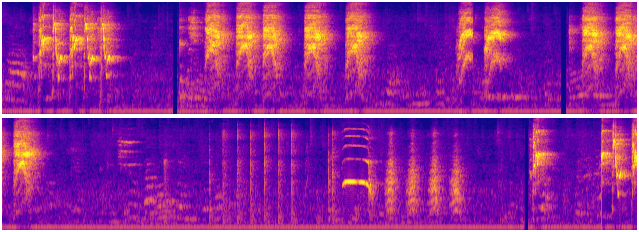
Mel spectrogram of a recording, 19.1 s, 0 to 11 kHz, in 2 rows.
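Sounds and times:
myna squawking: 6.8 - 7.7.

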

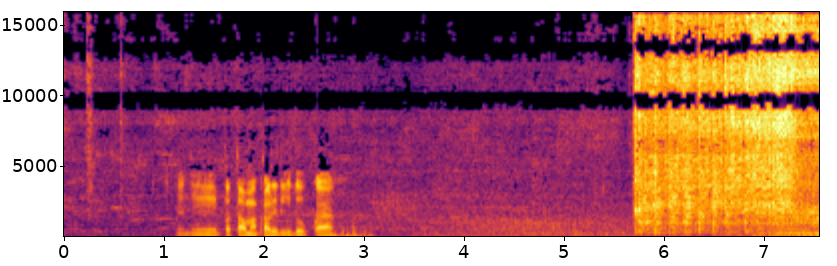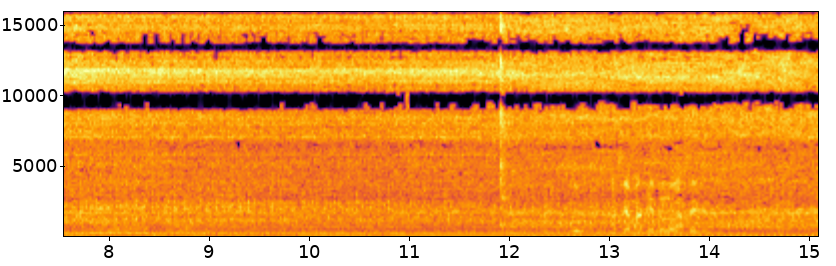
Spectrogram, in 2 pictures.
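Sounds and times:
starter motor cranking: 5.7 - 7.6
car engine idling: 5.7 - 15.0
loud exhaust: 5.7 - 15.0.

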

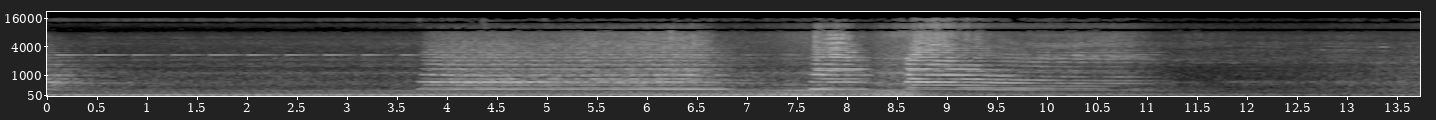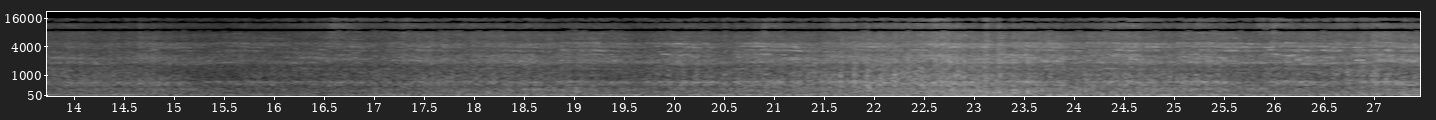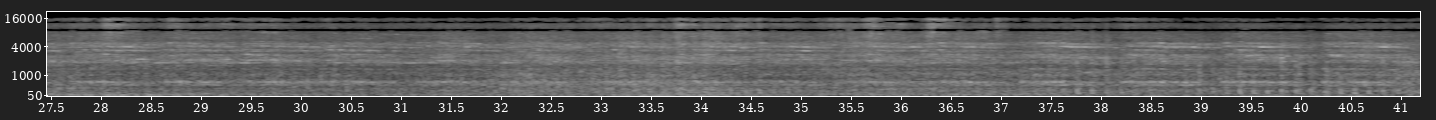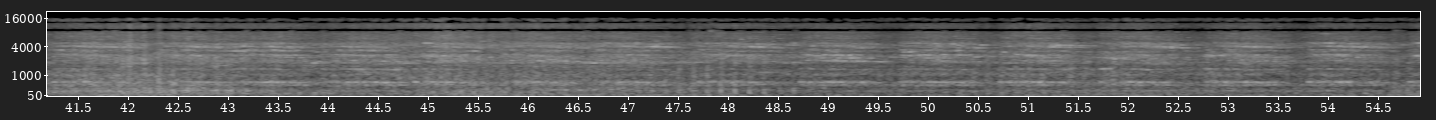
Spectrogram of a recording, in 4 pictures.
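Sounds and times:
freight train wheels rumbling: 0.0 - 54.9
wheels clickety-clack: 13.4 - 54.9.

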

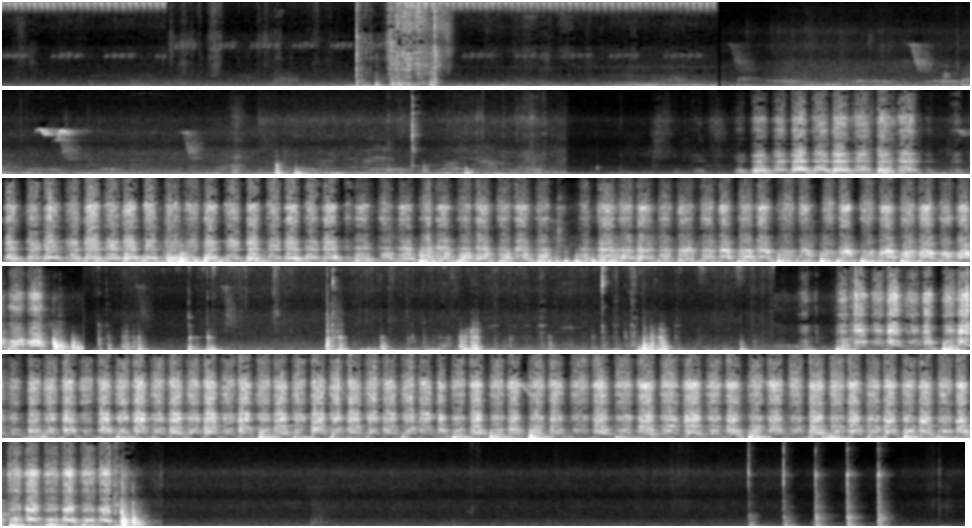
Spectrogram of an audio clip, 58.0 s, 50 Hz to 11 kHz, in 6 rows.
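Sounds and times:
hacksaw cutting wood: 17.1 - 29.7, 37.0 - 49.7.

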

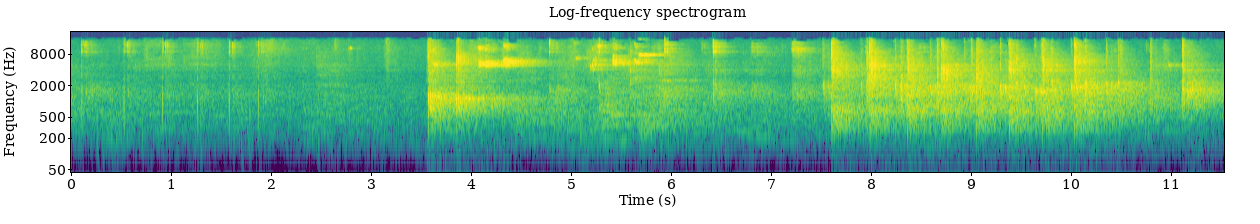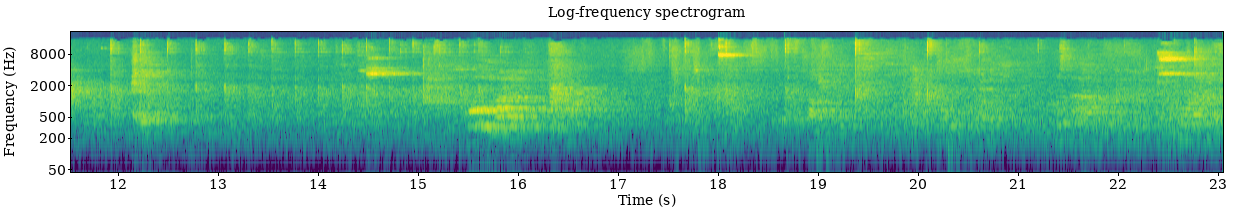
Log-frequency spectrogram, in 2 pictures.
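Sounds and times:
table tennis ball clicking: 11.9 - 15.5.

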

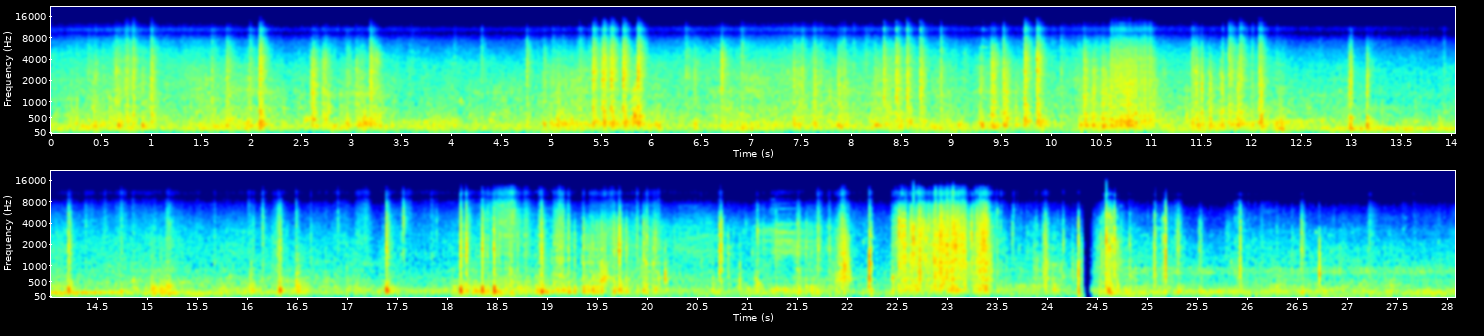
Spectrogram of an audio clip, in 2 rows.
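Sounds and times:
low steady rumble: 10.1 - 18.4
clicks knocks and rattles: 17.3 - 26.8.

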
